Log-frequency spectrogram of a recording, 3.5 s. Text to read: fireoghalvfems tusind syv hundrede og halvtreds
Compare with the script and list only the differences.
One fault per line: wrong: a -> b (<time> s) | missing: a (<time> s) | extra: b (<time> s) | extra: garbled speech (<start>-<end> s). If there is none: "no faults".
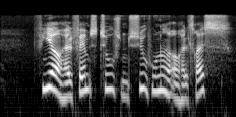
no faults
